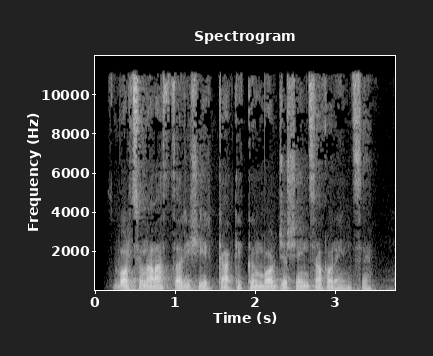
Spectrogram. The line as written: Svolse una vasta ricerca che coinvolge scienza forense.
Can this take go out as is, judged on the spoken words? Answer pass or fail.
pass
